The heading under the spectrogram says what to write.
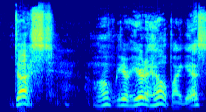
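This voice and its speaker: Using a put-on character voice, a man speaks high and raspy at a fairly slow pace with ordinary pitch variation. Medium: actual play.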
